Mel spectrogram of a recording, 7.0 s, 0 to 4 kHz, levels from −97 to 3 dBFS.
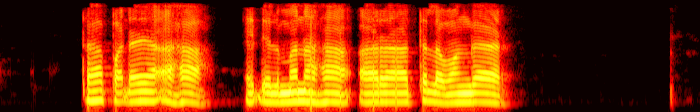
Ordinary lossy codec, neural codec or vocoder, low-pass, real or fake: MP3, 32 kbps; none; 3.6 kHz; real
